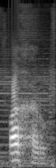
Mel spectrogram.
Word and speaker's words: pájaro: dice haiga sio haya que en cada palabra hay una vocal que se pronuncia más fuerte como al decir pájaro ya que no decimos pájaro así como tampoco decimos cocó sino coco de esta manera mediante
